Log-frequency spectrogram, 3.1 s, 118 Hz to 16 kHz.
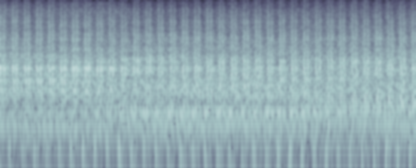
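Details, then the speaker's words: John Deere 180 lawn tractor cold start, unknown hours (possibly 1,000). Quick, regular chuffing at about 220 beats a minute with a rough, raspy edge; slightly raspy idle, cause unclear. "Yeah, you hear the got a little rasp to it at idle. God only knows how many hours this machine has, really."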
